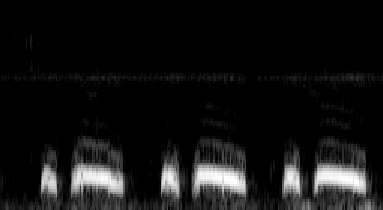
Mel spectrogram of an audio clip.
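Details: Young spotted dove just starting to call, on its first forest training trip: three clear coo phrases, each a short low note followed by a longer gently falling one.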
